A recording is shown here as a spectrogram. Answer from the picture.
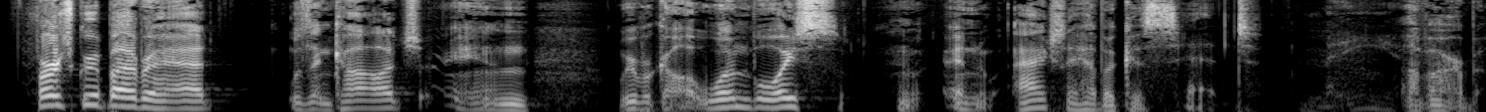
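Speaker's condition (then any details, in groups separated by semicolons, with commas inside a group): Spasmodic dysphonia; asks listeners to excuse voice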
